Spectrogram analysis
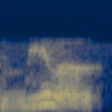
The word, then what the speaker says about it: mirror: The word mirror, mirror, two syllables, has a long E sound, mirror, mirror, mirror.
